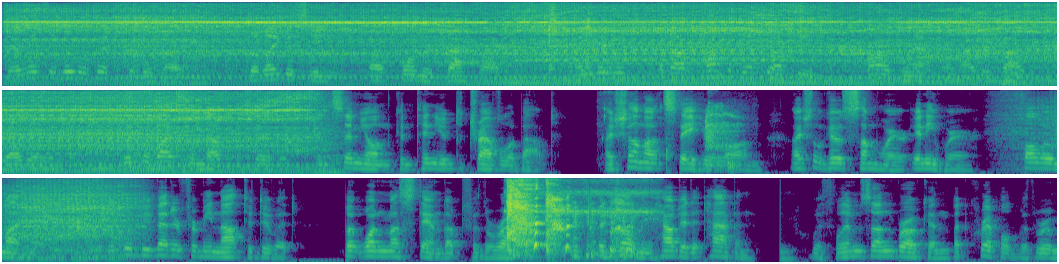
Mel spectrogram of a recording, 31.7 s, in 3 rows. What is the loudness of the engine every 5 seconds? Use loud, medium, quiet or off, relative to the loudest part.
loud, loud, loud, off, medium, off, off.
